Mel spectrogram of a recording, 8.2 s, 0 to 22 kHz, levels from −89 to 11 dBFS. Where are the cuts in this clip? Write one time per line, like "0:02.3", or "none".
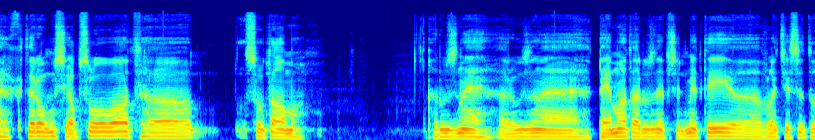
none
